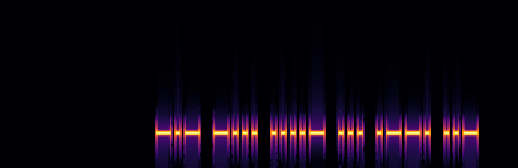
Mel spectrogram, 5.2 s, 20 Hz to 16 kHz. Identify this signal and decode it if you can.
Morse code, heard as a keyed tone, about 25 wpm, 700 Hz. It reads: KB4SPU
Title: USA Call Signs - 6 Characters - Repeated 3x - 25wpm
